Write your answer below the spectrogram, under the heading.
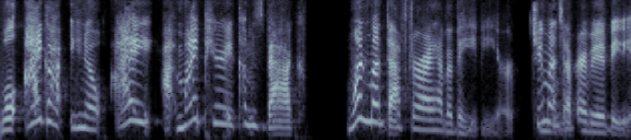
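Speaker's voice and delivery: acted frustrated, aggrieved complaining. Retelling how women complain that their period came back: imitating a frustrated, angry tone. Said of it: "I say it in that tone because that's often the tone I'm hearing women say it to me in, very frustrated and angry".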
